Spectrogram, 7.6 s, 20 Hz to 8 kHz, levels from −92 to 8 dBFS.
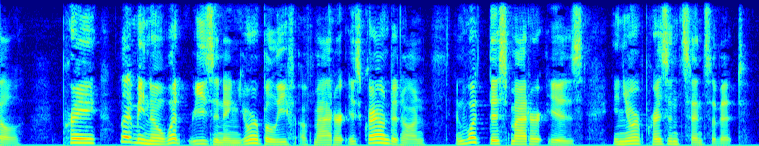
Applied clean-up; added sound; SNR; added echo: none; none; none; none.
